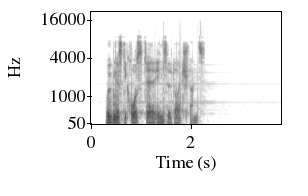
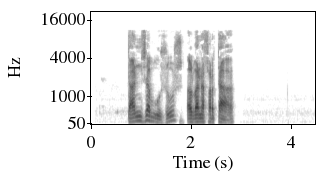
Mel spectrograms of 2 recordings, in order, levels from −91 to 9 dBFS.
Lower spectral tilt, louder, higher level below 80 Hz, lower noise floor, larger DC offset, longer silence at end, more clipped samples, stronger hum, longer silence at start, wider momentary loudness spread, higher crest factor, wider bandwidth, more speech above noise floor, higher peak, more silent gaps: about the same, -4.5 dB/octave vs -3.5 dB/octave; second, -29 LUFS vs -24 LUFS; first, -50 dBFS vs -72 dBFS; about the same, -81 dBFS vs -78 dBFS; neither; about the same, 1.55 s vs 1.65 s; neither; neither; second, 0.3 s vs 0.75 s; about the same, 11 LU vs 11 LU; about the same, 20 dB vs 24 dB; first, 13.5 kHz vs 11.5 kHz; about the same, 53 dB vs 55 dB; second, -12 dBFS vs -2 dBFS; neither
